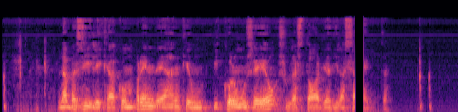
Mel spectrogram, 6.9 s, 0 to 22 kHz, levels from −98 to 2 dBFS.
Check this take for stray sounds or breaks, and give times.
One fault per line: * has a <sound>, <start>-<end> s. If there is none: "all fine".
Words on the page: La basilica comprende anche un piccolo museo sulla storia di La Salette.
* has a dropout, 5.3-5.5 s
